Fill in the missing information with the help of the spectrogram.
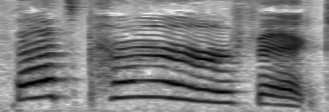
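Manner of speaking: high, slow delighted kitten; delighted exclaim. A narrator's reading. Coral thanking the grown-ups, slow and delighted. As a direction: savor the good news. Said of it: "she exclaimed".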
